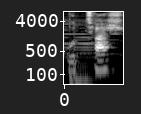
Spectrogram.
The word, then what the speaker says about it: উচ্ছ্বাস: যেমন সান্ত্বনা এখানে সংযুক্ত ব্যঞ্জন ধ্বনি আছে নয় তো এর সাথে বফলা যুক্ত আছে এই বফলাটা কিন্তু উচ্চারণ হয়নি সান্ত্বনা একেবারে উচ্ছ্বাস উজ্জ্বল ইত্যাদি বফলা উচ্চারণের নিয়ম তিন শব্দের মধ্যে বা অন্তে বফলা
